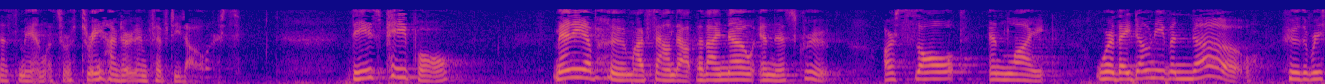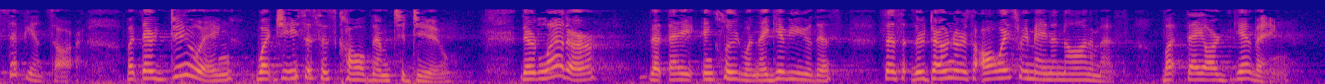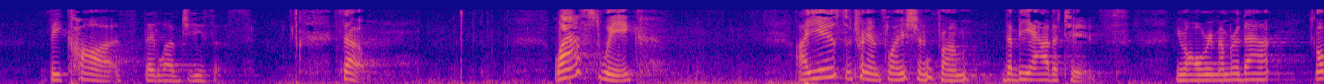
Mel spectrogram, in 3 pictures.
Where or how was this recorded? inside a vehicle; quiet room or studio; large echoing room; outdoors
large echoing room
